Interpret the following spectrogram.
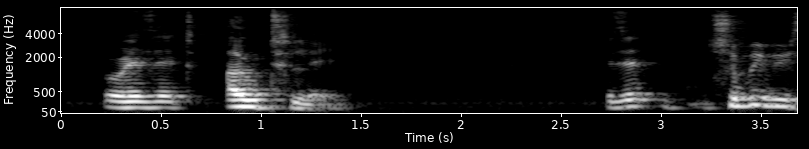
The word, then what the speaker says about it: Oatly: Is it Oatly or is it Oatly? Should we be saying like Oatly? Oatly. Should we be pronouncing the T so it sounds like totally?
